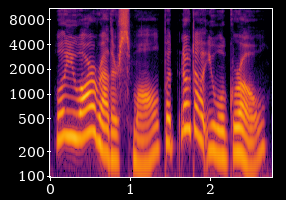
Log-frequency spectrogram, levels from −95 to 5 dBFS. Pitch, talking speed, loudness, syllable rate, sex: 230 Hz, 215 wpm, -16 LUFS, 5.1 syllables/s, female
